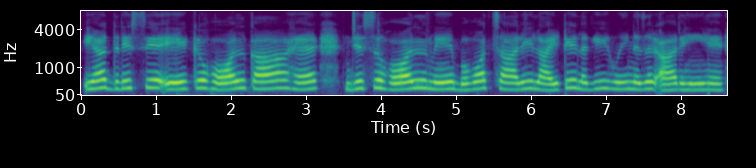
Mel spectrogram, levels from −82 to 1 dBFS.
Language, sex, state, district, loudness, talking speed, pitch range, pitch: Hindi, female, Jharkhand, Palamu, -15 LUFS, 125 wpm, 230-265 Hz, 245 Hz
